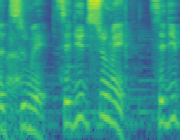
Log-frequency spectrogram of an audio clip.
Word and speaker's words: Tsume: nom du fabricant alors c'est Tsum non c'est tsumet tum on prononce tsumet c'est du tsumet c'est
